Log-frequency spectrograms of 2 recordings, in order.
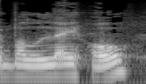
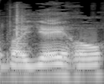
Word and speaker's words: Vallejo: some gloss varnish by Vallejo, or Vallejo, however you want to pronounce it. I think here in California we call it Vallejo. There's a town not too far from me called that.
